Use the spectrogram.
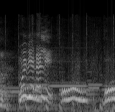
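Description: A person imitates a pigeon's coo in a comic humor sketch, giving several throaty, warbling cooing calls in a row, up close, with brief speech from others around them.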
